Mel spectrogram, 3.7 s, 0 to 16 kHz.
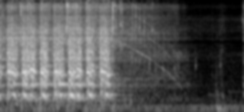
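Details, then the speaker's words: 2010 Ford F-150, 330k miles: rhythmic starter cranking, about two compression pulses a second, under two seconds, no catch; owner suspects a solenoid, possibly retarded timing; crank no start. "Watch, now it's not going to start. Right? Yeah. See, I told you it wasn't going to start because we done freaking."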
